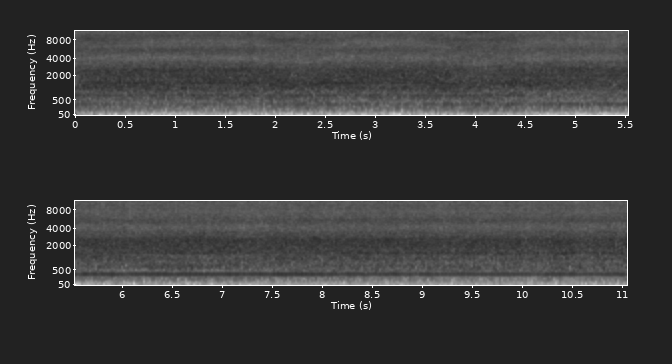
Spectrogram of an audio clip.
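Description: Maktec electric plunge router running steadily at high speed, its bit routing across a wooden slab. A faint hum in the motor's sound shifts lower about halfway through.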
